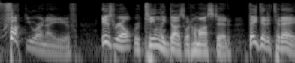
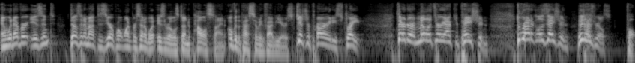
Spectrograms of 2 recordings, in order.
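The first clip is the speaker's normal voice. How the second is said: mock angry cartoon-character voice, rising in pitch; 4 semitones higher than usual. Parodying an opponent's argument, in a cartoonish, mock-angry voice. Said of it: "in a cartoonish, angry voice".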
